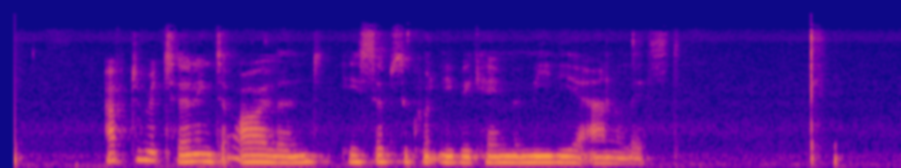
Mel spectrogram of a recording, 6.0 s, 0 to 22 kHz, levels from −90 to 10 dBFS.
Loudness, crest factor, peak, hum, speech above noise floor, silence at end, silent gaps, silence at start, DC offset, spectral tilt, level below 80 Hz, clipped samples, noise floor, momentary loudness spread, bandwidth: -23 LUFS; 22 dB; -2 dBFS; none; 36 dB; 0.4 s; none; 0.1 s; under 0.1%; -6.5 dB/octave; -56 dBFS; under 0.1%; -58 dBFS; 12 LU; 11 kHz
